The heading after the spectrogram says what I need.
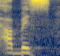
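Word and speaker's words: abyss: तो first word है आपका एबिस। इसको प्रोनाउंस कैसे करेंगे वो मैंने साइड में लिख रखा है, अबिस। पहले ए बोल के अबिस, अबिस बोलना है।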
